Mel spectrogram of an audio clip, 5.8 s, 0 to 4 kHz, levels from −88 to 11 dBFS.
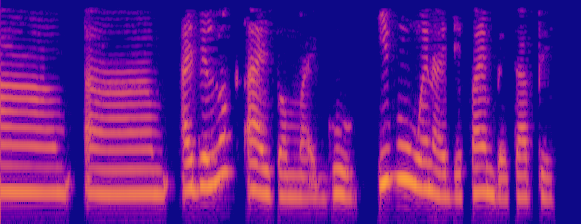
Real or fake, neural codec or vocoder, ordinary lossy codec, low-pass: real; none; MP3, 24 kbps; 3.6 kHz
